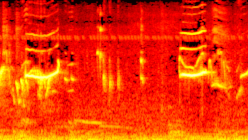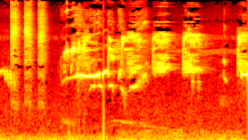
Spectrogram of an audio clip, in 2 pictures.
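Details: Male white-rumped shama courting a female, giving pure whistled phrases spaced a couple of seconds apart, then harsh buzzy chatter and a fast scratchy sequence.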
